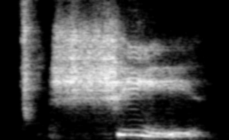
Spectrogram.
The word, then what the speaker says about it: she: is actually pronounced she remember that e on the end says the long sound instead of the short sound so our s h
